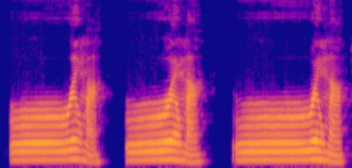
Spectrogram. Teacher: Notice how that R position slightly changes at the beginning of the word because it's more of a rounded lips.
